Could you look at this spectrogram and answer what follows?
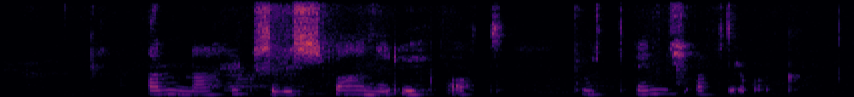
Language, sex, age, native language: Icelandic, female, 11, Icelandic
